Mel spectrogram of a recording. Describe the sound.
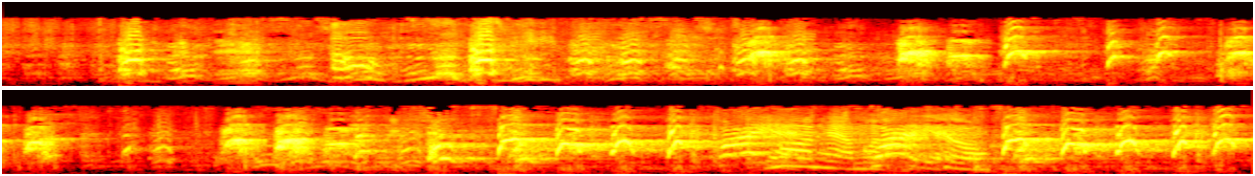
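Several dogs bark, yelp and whimper in rapid, overlapping bursts, loud, with high whines threaded between the barks and a person briefly speaking amid the commotion.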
